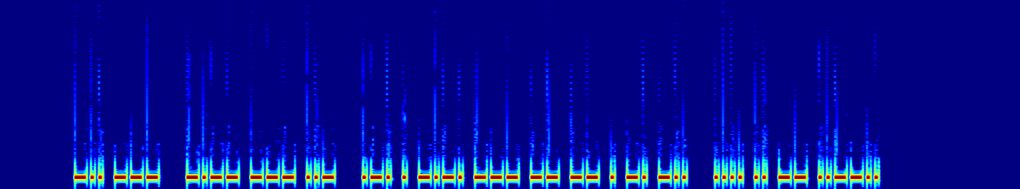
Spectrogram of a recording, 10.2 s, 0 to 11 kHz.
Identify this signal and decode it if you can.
Morse code, heard as a keyed tone, about 30 wpm, 700 Hz. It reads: DO YOU RECOMMEND HIM?
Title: Sentences from Top 1200 Words 30wpm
